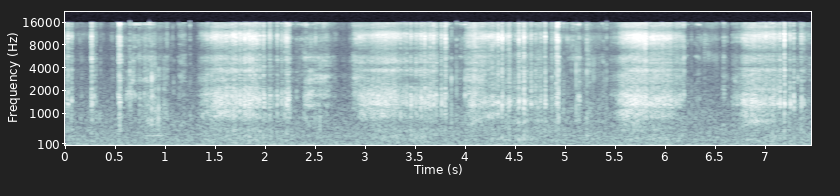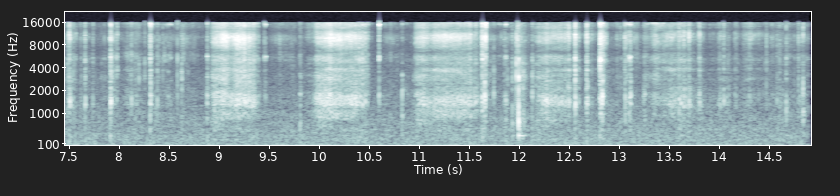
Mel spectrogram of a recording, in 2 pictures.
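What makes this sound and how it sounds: A solid dried baking soda block, held in a blue-gloved hand, is shaved with a metal utility blade. Repeated dry, gritty scraping strokes come in bursts of bright, high hiss with almost no low end. Short quiet pauses fall between the strokes.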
